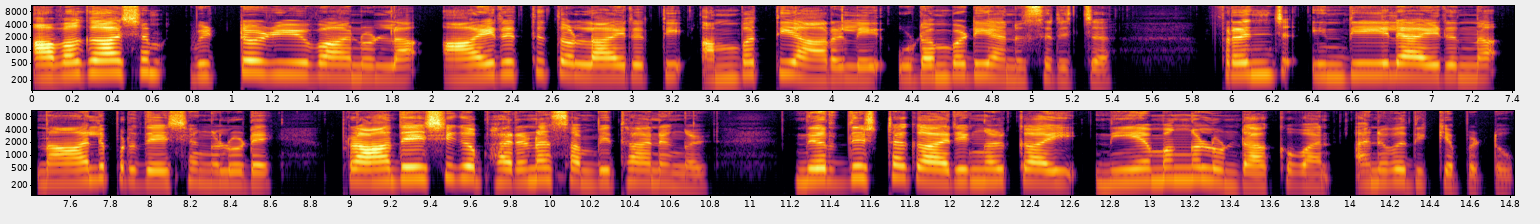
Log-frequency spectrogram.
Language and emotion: Malayalam, neutral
